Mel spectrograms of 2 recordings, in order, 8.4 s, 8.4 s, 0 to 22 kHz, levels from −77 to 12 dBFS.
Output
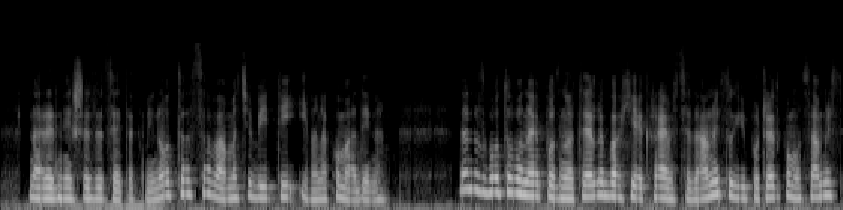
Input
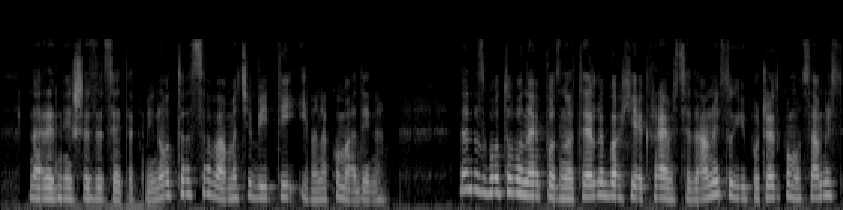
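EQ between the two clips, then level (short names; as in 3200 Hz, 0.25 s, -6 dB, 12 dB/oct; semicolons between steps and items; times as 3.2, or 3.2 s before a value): tape spacing loss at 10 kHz 30 dB; low shelf 240 Hz +11.5 dB; +7.0 dB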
